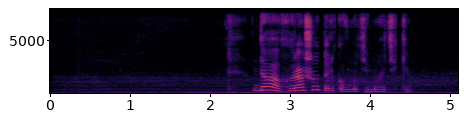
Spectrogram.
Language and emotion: Russian, sad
